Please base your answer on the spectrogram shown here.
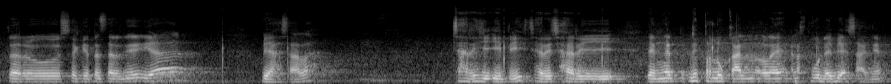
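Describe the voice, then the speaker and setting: Joking twenty-something man, mid pitch, echoey room. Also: fairly even intonation, unhurried, long pauses, a little mellow, slight background noise. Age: 20s. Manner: joking, playful, cheeky. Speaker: interviewee. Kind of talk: casual interview answers. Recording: echoey room with long reverb.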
